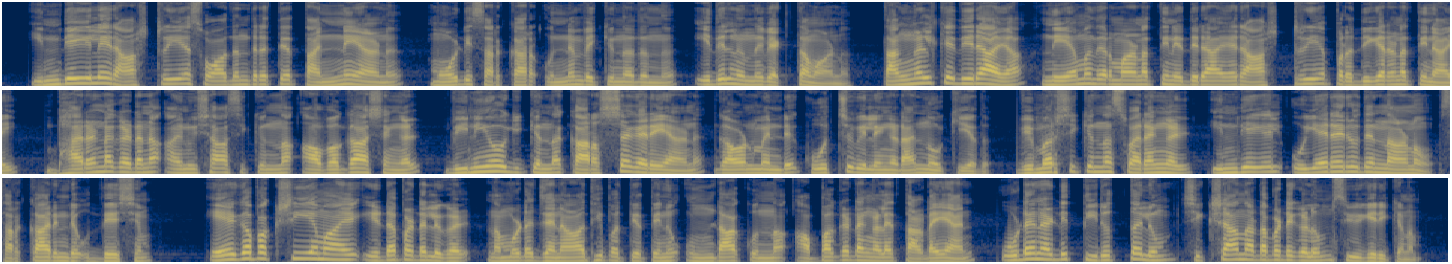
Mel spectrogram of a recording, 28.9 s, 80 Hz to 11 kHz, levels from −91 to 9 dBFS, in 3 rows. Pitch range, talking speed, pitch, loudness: 135-170 Hz, 80 wpm, 150 Hz, -14 LUFS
